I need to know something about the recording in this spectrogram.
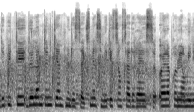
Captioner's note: applause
